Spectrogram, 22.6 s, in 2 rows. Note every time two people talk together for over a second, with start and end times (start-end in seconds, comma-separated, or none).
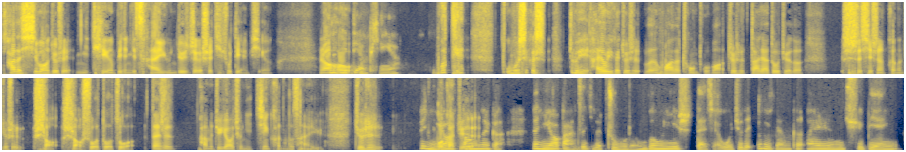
none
